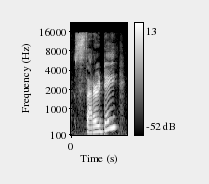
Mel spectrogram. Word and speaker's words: Saturday: También acuérdate que cuando dos vocales están entre una consonante, por ejemplo, si una, si una consonante está entre dos vocales, como en la palabra Saturday, que se escribe Saturday, esta R esta T, perdón, va a funcionar como una R. ¿Por qué? Porque la T está entre dos vocales.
